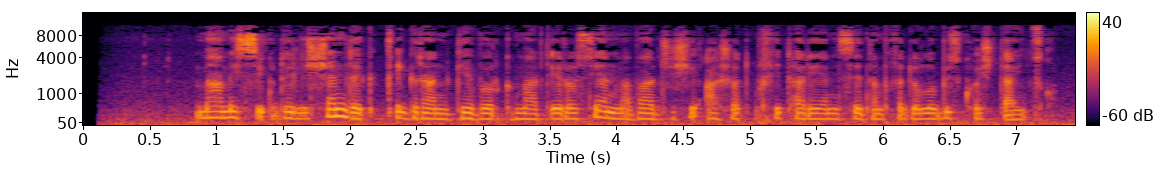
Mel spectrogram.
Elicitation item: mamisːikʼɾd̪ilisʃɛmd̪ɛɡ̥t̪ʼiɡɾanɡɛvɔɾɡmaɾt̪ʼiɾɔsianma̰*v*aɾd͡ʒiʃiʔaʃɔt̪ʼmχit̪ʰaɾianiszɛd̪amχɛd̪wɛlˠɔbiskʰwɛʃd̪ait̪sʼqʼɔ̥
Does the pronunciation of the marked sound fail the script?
no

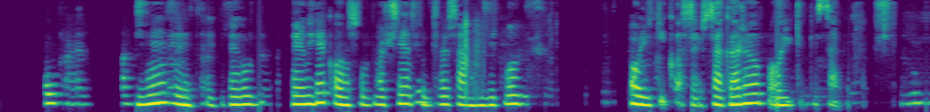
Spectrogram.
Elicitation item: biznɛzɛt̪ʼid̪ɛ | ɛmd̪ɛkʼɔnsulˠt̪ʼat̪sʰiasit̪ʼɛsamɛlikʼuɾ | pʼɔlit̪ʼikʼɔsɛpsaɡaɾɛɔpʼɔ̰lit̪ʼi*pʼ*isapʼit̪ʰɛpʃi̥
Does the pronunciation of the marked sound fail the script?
yes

